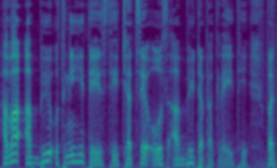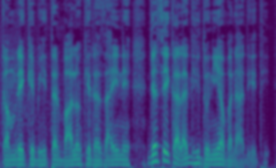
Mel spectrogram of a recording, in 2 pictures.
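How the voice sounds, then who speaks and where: A man's voice: low-pitched, animated, moderate pace, dark tone. A man narrating a scripted cartoon story in a dramatic storytelling style.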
